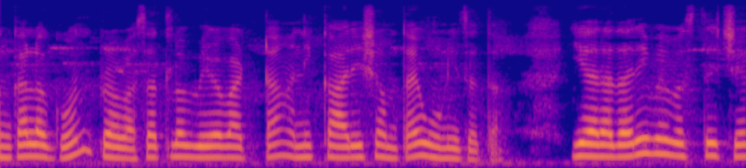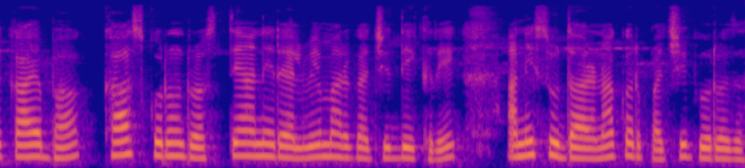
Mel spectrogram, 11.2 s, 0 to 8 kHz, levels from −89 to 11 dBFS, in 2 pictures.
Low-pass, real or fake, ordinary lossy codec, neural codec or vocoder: 7.2 kHz; real; none; none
